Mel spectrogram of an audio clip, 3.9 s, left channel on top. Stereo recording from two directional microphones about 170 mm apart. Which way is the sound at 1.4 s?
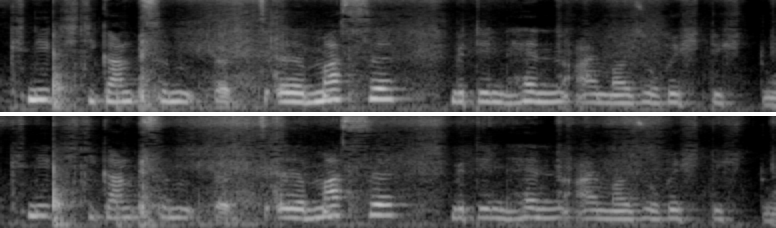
35° left (ahead or behind).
